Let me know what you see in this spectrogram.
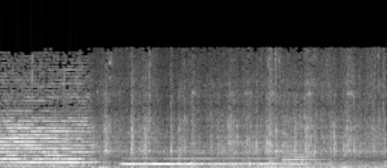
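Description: Steady rumble of trains running on the rails as two trains pass each other on adjacent tracks. A train horn sounds until about a second in, then a fainter horn tone follows and steps lower in pitch near the end.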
